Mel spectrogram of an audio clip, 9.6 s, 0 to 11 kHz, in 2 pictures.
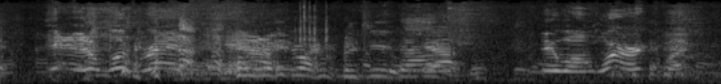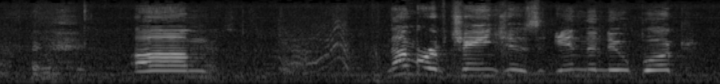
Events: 0.0s-0.3s: speech
0.0s-9.4s: conversation
0.0s-9.6s: motor vehicle (road)
0.0s-9.6s: wind
0.3s-1.3s: man speaking
1.0s-1.9s: giggle
1.4s-3.3s: man speaking
1.9s-2.2s: generic impact sounds
3.4s-4.8s: man speaking
4.9s-5.4s: breathing
5.3s-5.4s: generic impact sounds
5.7s-6.3s: man speaking
6.6s-7.2s: zipper (clothing)
7.4s-9.4s: man speaking

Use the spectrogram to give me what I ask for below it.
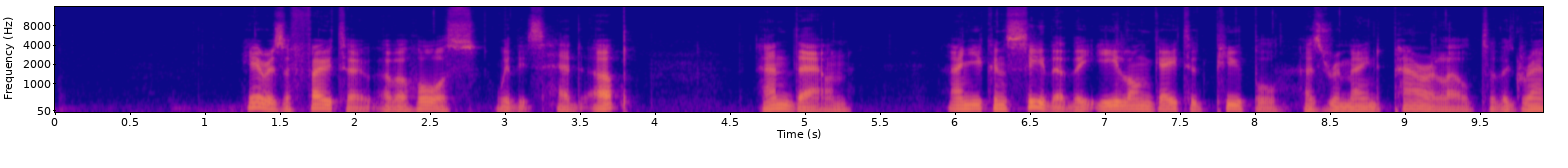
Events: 0.0s-9.9s: background noise
1.3s-3.8s: man speaking
3.9s-4.5s: breathing
4.7s-5.3s: man speaking
5.4s-5.9s: breathing
5.9s-9.9s: man speaking

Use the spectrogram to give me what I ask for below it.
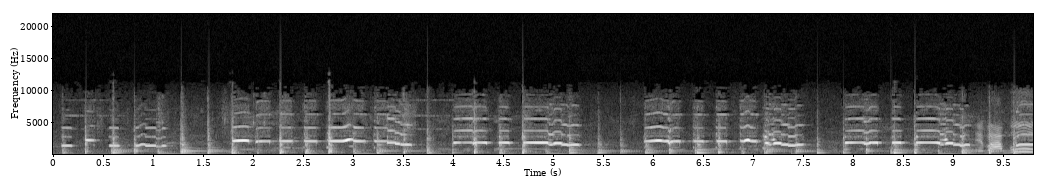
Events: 0.0s-9.8s: music
9.2s-9.8s: woman speaking

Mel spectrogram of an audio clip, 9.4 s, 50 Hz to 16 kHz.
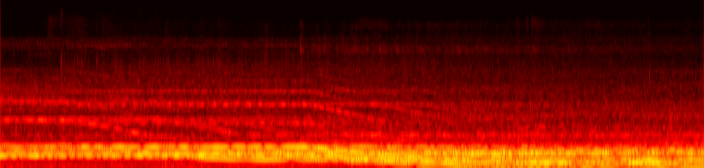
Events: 0.0s-9.3s: music
0.7s-6.6s: sound effect

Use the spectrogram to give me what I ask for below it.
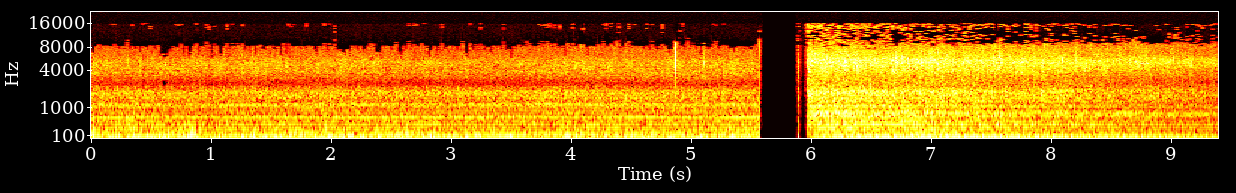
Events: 0.0s-5.5s: ocean
0.0s-5.6s: motorboat
0.0s-5.6s: wind
4.8s-4.9s: tick
5.1s-5.1s: tick
5.8s-5.9s: tick
5.8s-9.3s: wind
5.9s-9.3s: motorboat
5.9s-9.3s: ocean

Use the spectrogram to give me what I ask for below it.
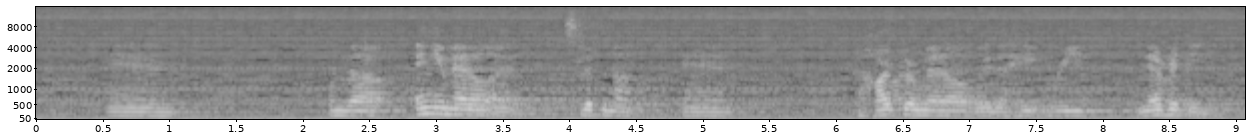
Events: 0.0s-9.0s: mechanisms
0.5s-1.1s: male speech
2.2s-2.6s: male speech
2.8s-3.6s: male speech
3.9s-4.5s: male speech
4.7s-5.2s: male speech
6.1s-8.0s: male speech
8.3s-8.8s: male speech

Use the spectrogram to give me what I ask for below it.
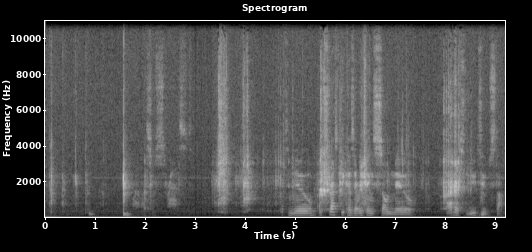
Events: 0.0s-9.2s: mechanisms
0.1s-0.3s: tick
0.5s-0.8s: tick
0.8s-1.0s: tap
1.1s-1.3s: generic impact sounds
1.5s-1.6s: tick
1.8s-2.1s: generic impact sounds
2.0s-2.9s: whispering
3.4s-3.6s: generic impact sounds
3.7s-4.2s: generic impact sounds
4.3s-5.1s: generic impact sounds
4.8s-7.4s: male speech
5.4s-5.7s: generic impact sounds
5.8s-6.5s: generic impact sounds
6.7s-7.6s: generic impact sounds
7.9s-8.4s: generic impact sounds
8.0s-9.0s: male speech
8.6s-8.8s: tap

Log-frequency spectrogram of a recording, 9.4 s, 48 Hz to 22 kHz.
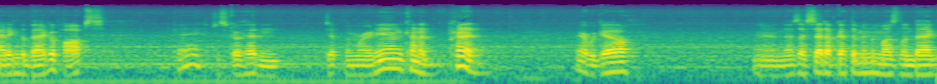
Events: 0.0s-1.0s: male speech
0.0s-9.3s: boiling
0.0s-9.3s: mechanisms
1.7s-2.7s: male speech
3.2s-4.3s: male speech
4.4s-4.8s: male speech
5.7s-6.3s: male speech
7.5s-9.3s: male speech

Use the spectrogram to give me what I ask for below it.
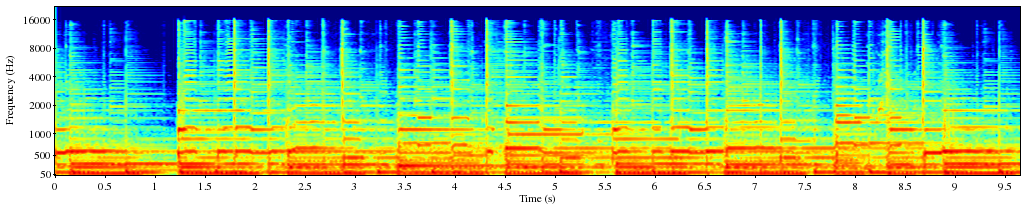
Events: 0.0s-9.6s: music

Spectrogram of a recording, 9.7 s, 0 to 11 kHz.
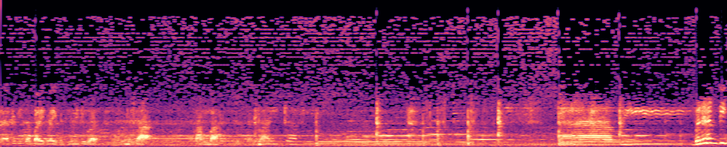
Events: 0.0s-1.3s: male speech
0.0s-9.7s: mechanisms
1.6s-2.0s: male speech
2.6s-3.0s: male speech
3.4s-3.7s: male speech
3.4s-4.1s: male singing
3.8s-9.7s: music
7.4s-9.7s: male singing
9.3s-9.7s: female speech

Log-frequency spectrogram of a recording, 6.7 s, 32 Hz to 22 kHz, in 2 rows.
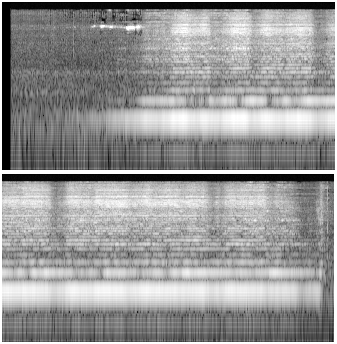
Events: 0.0s-6.6s: mechanisms
6.5s-6.6s: generic impact sounds

